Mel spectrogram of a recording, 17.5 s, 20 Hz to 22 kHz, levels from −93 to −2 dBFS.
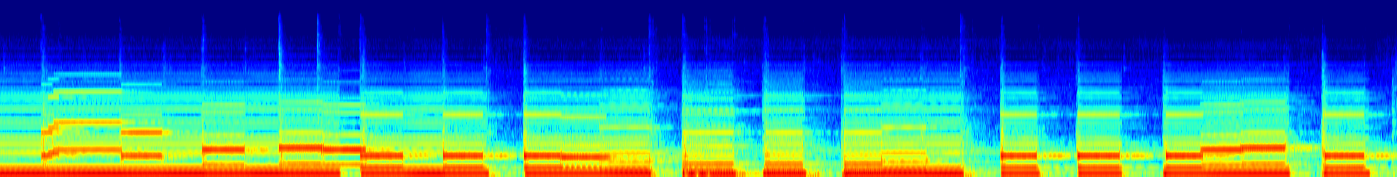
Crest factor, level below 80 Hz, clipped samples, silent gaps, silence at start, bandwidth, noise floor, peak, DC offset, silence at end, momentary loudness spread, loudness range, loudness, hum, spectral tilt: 12 dB; -38 dBFS; under 0.1%; none; 0 s; 2.8 kHz; -33 dBFS; -2 dBFS; under 0.1%; 0 s; 8 LU; 3 LU; -15 LUFS; none; -12.5 dB/octave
